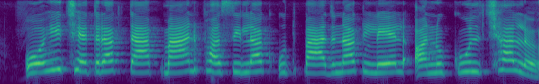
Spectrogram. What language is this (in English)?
Maithili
